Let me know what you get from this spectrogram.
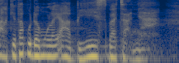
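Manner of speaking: soft, gentle tone. Preacher shows the congregation how to ask their neighbor, soft, gentle tone. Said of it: "lebih lembut lagi".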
